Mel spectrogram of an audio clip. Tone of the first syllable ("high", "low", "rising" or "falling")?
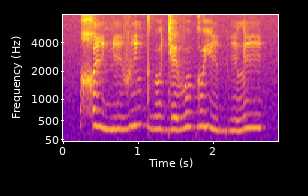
falling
